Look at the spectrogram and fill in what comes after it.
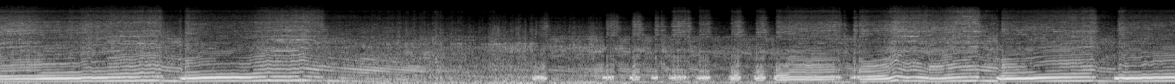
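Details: Honda CR80 two-stroke with Keihin PWK 28 carb, after replacing a spark plug the owner thinks was oil-fouled: crisp buzz rising and falling cleanly through repeated blips, with quick throttle response and no misfire. Healthy, though possibly lean.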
